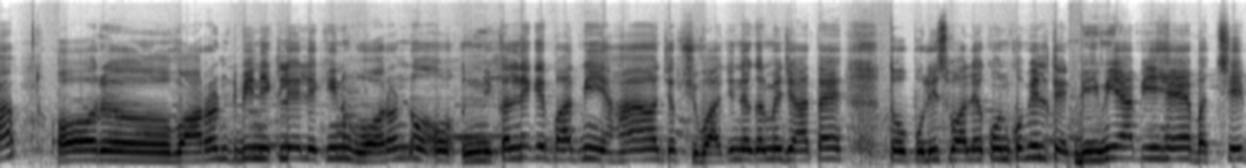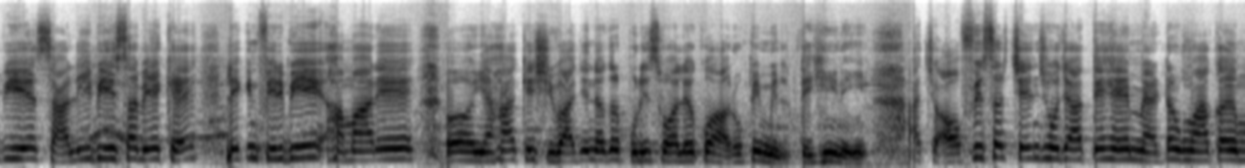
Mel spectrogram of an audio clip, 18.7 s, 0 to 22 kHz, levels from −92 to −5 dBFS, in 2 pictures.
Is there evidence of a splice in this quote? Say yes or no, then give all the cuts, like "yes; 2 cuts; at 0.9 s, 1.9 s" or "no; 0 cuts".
yes; 1 cut; at 8.0 s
